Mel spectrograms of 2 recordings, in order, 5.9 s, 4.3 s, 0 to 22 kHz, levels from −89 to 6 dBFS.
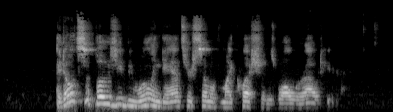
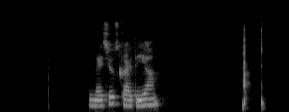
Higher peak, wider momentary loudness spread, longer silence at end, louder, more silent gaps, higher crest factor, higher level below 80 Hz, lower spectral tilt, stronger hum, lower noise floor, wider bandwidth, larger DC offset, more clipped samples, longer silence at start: first, -6 dBFS vs -14 dBFS; second, 10 LU vs 13 LU; first, 0.95 s vs 0.4 s; first, -23 LUFS vs -40 LUFS; neither; second, 18 dB vs 30 dB; first, -72 dBFS vs -84 dBFS; second, -3.5 dB/octave vs -5 dB/octave; neither; second, -78 dBFS vs under -90 dBFS; first, 13.5 kHz vs 11 kHz; neither; neither; second, 0.85 s vs 1.35 s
